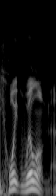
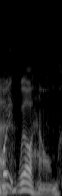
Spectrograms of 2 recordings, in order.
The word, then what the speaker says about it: Hoyt Wilhelm: Number one on the list will be Hoyt Willem. Hoyt Wilhelm. That's what I said. You said Hoyt Willem.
